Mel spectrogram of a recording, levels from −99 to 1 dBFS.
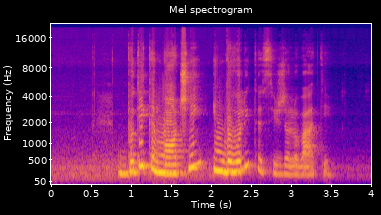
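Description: Around 0.98 s the speech starts hitting a hard ceiling, and it stays there until 2.37 s. That's microphone overload, likely from the input volume being set too high, so peaks overshoot by about 11 dB and roughly a fifth of the samples get their tops flattened. The result is a harsh, crackly edge on the loudest syllables. At 1.0 s there's a sudden drop of about 3 dB, and at 2.37 s a bigger one of about 11 dB, where the clipping stops. Both are microphone volume stepped down, likely the call software cutting the input volume after spotting the overload, and voice and background fall together each time.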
